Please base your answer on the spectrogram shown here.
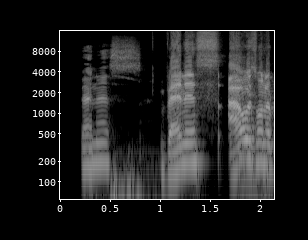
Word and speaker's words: Venice: visit it what's mantas like what how's it pronounced Venise you said Venice Venice I always want to pronounce it Venise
